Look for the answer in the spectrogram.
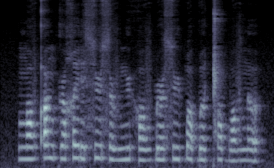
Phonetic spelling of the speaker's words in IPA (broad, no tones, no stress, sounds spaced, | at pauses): ŋ ɒ v qʼ ə˞ ŋ k ə˞ χ i ɾ i s y s ə˞ v ŋ y h ɔ v ɓ ə˞ s y ɓ ɔ ɓ ɤ ǁ ɔ b ɔ v n ɤ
